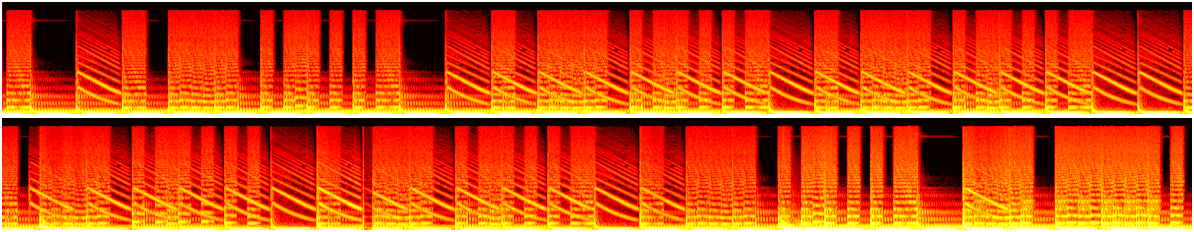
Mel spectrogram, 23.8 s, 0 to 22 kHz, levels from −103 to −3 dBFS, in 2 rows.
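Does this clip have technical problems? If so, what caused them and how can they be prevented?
Yes. There are two sudden gain jumps in this everyday sound recording. At 15.51 s the level drops by about 21 dB and comes back at 15.60 s. From 19.69 s to the end it rises by about 6 dB. The sound and the background noise change level together, which likely means a digital gain setting was applied instantly without a ramp. On a waveform the envelope steps sharply at each edge, and a spectrogram shows every frequency band darkening or brightening at once. To prevent it, apply gain changes through a short fade of a few milliseconds.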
